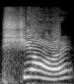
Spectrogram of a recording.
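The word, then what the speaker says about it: sure: ए डी E made श्यर एस यू आर ई श्यर बहुत सारे लोग इसे सर पढ़ते हैं बट ये रॉन्ग होता है इसकी करेक्ट प्रोनंसिएशन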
